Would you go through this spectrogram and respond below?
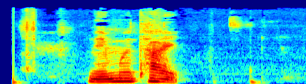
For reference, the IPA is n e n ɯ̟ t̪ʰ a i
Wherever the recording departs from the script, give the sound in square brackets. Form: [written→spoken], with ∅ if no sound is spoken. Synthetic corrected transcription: n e [n→m] ɯ̟ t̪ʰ a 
